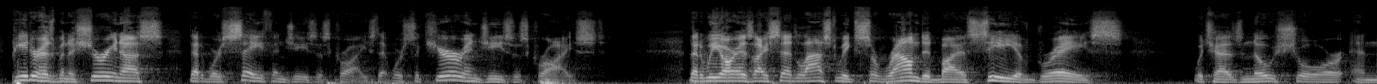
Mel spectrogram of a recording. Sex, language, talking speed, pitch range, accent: male, English, 155 wpm, 105-145 Hz, American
